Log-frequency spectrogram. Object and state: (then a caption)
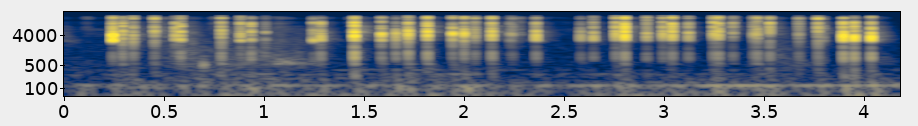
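Plastic hairbrush. Long acrylic nails tap quickly on the hollow back shell of a small glossy purple plastic detangling hairbrush lying on a blanket. A rapid, uneven run of about 28 sharp, bright clicks follows, each dying away instantly with no ring, over a faint low hum.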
